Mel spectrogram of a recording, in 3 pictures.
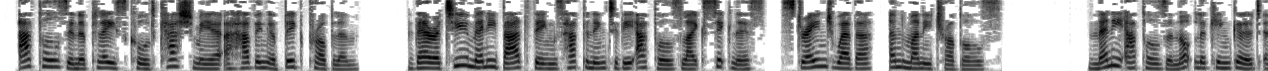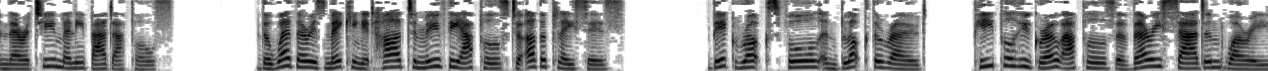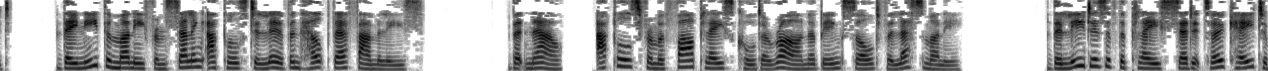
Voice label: English Newsroom Beginner NORMAL Reading; Troubles for Apples in Kashmir Bad Weather Money Woes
